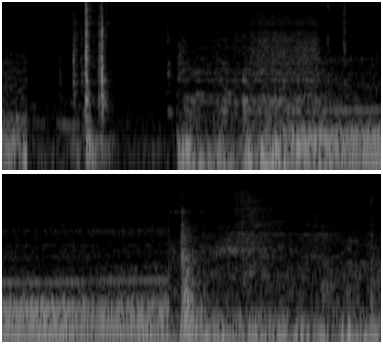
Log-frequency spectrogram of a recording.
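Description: Two sharp clicks, then a Toyota car engine starts about a second and a half in and settles into a steady low idle. A sharp knock comes near the end.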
